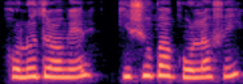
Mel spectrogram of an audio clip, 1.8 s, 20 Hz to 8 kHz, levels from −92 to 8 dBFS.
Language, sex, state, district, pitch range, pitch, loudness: Bengali, female, West Bengal, Jalpaiguri, 285-335 Hz, 300 Hz, -15 LUFS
